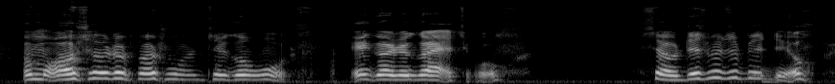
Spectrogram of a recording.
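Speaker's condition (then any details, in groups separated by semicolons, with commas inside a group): Cerebral palsy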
